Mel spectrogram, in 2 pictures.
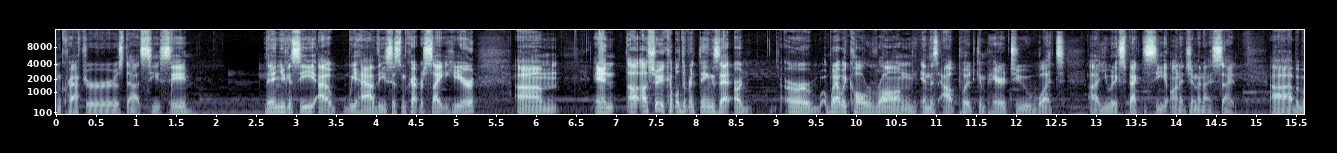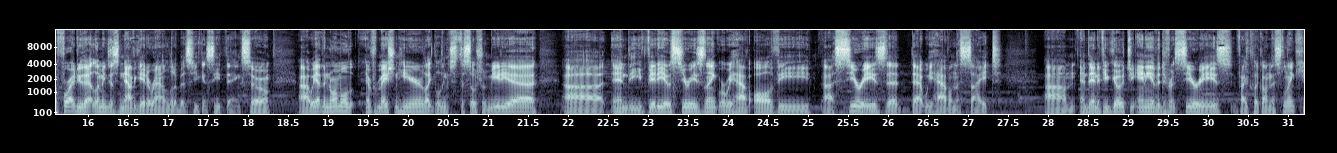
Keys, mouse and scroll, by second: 1.6 Return, 3.2 k, 5.1 j, 19.2-20.1 typing, 21.4 ctrl+u, 21.8 k, 23.3 Return, 24.6 j, 24.9 ctrl+d, 25.2 ctrl+d, 27.8 ctrl+u, 28.2 ctrl+d, 28.4-29.3 typing, 30.5 Return.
